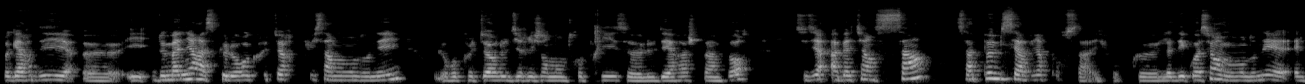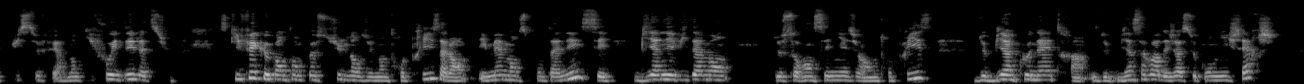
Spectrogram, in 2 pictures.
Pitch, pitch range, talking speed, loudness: 195 Hz, 185-220 Hz, 200 wpm, -28 LUFS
